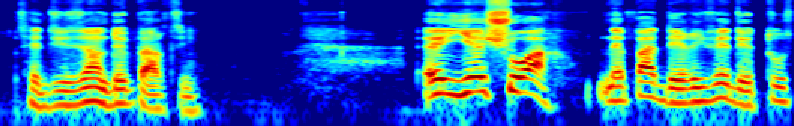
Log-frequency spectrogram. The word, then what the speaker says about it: Yeshua: Maintenant, si on parle de transitération, Yoshua ou Yeshua qui comporte trois syllabes ne peut pas donner Yesou qui comporte deux syllabes.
